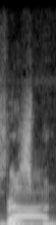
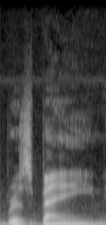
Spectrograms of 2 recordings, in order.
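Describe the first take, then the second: First: The name is said with the local pronunciation. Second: The name is said with a non-local pronunciation. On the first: The speaker calls it right. "It's of course Brisbane" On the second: The speaker calls it wrong. "They don't say Brisbane"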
